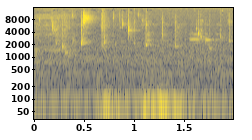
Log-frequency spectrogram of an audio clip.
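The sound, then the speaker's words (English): Water dripping in a few soft, irregular plinks, fairly quiet, over a low steady rumble of background noise, with no one talking. “Do you hear one. the water?”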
